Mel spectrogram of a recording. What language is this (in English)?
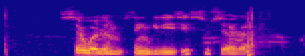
Kabyle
